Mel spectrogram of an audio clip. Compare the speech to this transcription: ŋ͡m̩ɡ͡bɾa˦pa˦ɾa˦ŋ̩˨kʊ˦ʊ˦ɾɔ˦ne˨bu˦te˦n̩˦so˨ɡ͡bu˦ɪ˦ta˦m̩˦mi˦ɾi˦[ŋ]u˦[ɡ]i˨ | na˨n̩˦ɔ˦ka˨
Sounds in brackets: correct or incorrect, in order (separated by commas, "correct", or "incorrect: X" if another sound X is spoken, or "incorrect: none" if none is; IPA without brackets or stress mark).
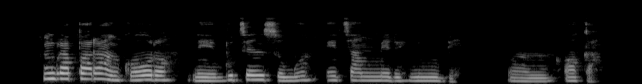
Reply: incorrect: n, incorrect: b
